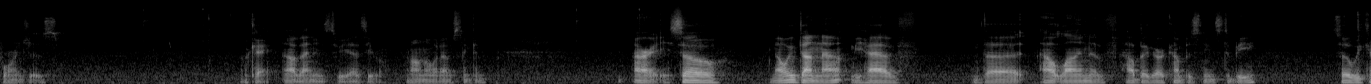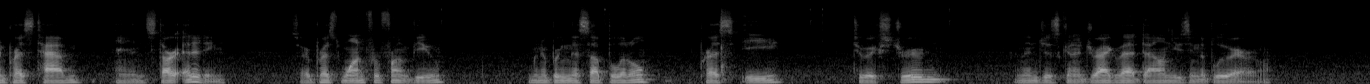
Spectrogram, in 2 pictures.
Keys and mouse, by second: 13.4 Tab, 15.0 1, 20.8 e, 21.7-23.2 drag, 24.9-27.1 middle drag.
